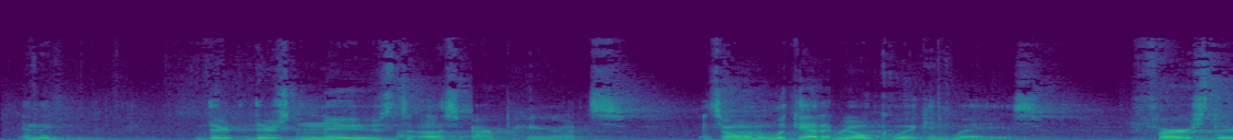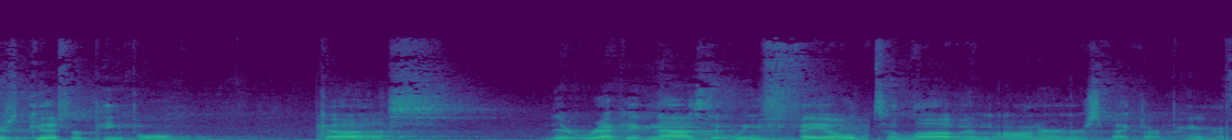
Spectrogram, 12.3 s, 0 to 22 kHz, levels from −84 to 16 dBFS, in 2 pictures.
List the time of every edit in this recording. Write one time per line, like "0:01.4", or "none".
0:01.5
0:02.0
0:02.4
0:04.1
0:04.8
0:06.5
0:07.7
0:10.5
